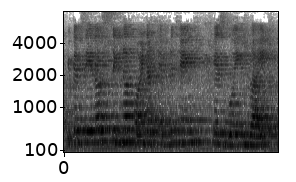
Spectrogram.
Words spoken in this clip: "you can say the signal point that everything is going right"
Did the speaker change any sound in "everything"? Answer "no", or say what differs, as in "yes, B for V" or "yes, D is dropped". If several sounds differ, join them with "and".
yes, T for TH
